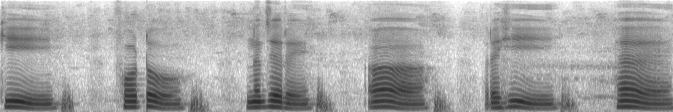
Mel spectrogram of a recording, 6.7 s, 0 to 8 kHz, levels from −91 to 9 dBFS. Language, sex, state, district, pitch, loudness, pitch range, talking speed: Hindi, male, Rajasthan, Bikaner, 130 Hz, -16 LUFS, 110-150 Hz, 55 wpm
